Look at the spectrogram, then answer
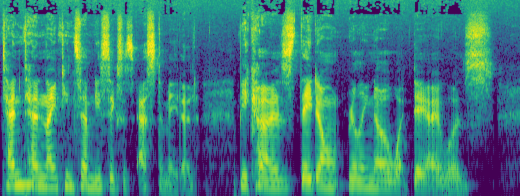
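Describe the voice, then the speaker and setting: Speaking at a fairly slow pace, a woman with an American accent uses a normal speaking voice at medium pitch with ordinary pitch variation, captured on a very clean recording with a silent background. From Connecticut, US. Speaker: breast cancer survivor, weightlifter. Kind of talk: casual interview. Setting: studio, in person.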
